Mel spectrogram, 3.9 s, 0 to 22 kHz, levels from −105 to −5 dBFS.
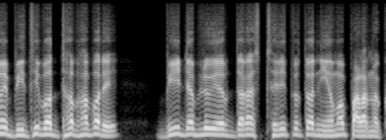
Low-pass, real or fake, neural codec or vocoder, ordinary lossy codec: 19.8 kHz; fake; autoencoder, 48 kHz, 32 numbers a frame, DAC-VAE, trained on Japanese speech; none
